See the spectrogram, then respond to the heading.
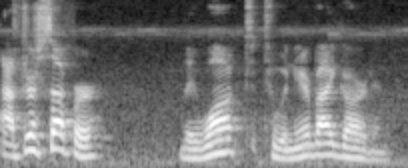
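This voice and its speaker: A man reading a storybook aloud for children in an explanatory way, pausing to question his young listeners. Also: a little high, expressive, dark tone, breathy edge. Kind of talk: expressive children's read-aloud with asides.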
